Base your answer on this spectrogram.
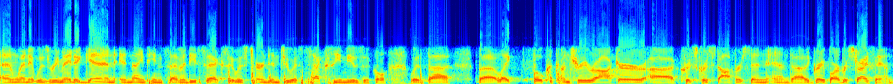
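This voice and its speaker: Fairly even intonation at a moderate pace amid noticeable background noise. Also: man. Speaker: staff writer. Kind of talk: casual chat.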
